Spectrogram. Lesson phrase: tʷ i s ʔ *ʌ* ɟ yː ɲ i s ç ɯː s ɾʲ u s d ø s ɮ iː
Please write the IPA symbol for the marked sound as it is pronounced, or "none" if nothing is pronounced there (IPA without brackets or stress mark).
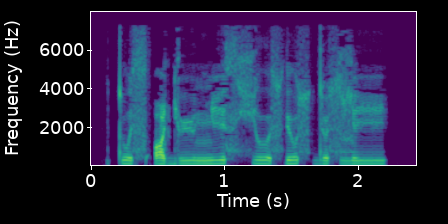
ɑ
